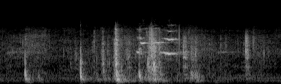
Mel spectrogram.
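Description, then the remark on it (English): A guard opens a heavy door, with a series of wooden clunks and knocks followed by a short creak and scrape, then a final thud. No one speaks. “Guard, open the door.”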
